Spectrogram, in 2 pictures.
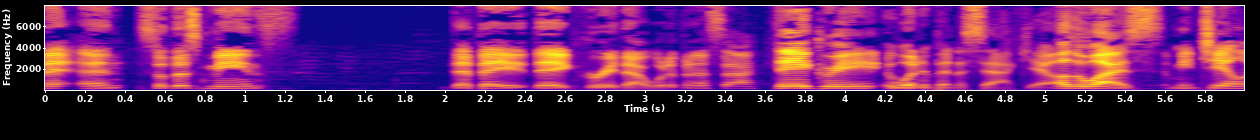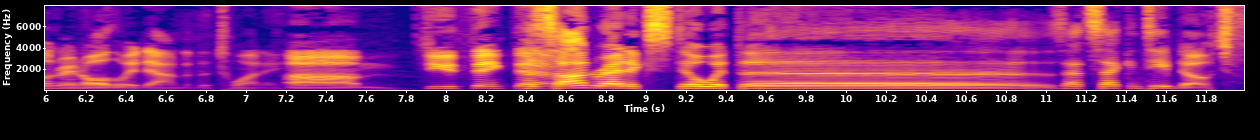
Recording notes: Live at Lincoln Financial Field, reacting to the Eagles only open practice of the season.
